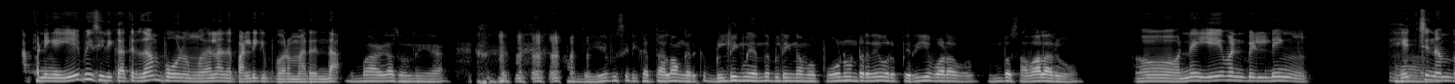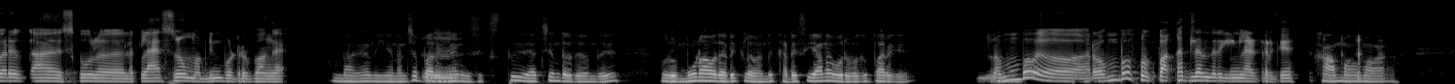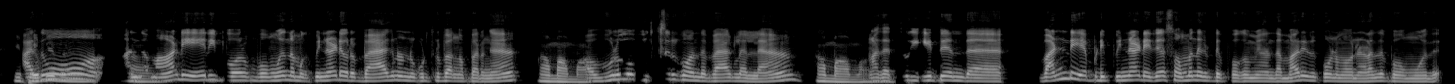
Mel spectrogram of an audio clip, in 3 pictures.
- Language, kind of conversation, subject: Tamil, podcast, பள்ளிக்கால நினைவில் உனக்கு மிகப்பெரிய பாடம் என்ன?
- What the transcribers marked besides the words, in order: laugh; in English: "ஏ ஒன் பில்டிங் ஹெச் நம்பர்"; laughing while speaking: "பக்கத்ல இருந்துருக்கீங்களாட்ருக்கு"; laughing while speaking: "ஆமாமா"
